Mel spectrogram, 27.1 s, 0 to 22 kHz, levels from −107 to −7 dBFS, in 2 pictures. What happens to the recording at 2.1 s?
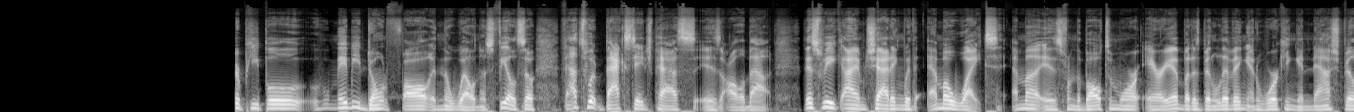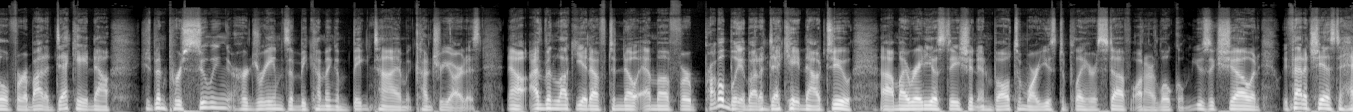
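At 2.1 s you're still inside an audio dropout to silence that runs from the very start of the clip to about 2.35 s. It's dead silence, no room tone at all, most likely a lost input or mute, and the speech then cuts in abruptly with "people who maybe don't".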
